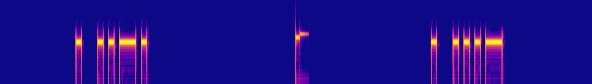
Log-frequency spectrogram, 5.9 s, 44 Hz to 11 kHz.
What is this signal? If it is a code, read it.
Morse code, heard as a keyed tone, about 22 wpm, 700 Hz. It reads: EF EV
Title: Top Two Letter Combinations in Words 22wpm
